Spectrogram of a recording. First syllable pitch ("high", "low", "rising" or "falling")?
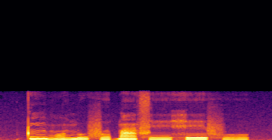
high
